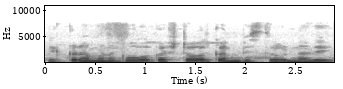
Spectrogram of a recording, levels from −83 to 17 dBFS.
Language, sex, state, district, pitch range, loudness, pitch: Telugu, female, Andhra Pradesh, Annamaya, 245-265 Hz, -13 LUFS, 255 Hz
